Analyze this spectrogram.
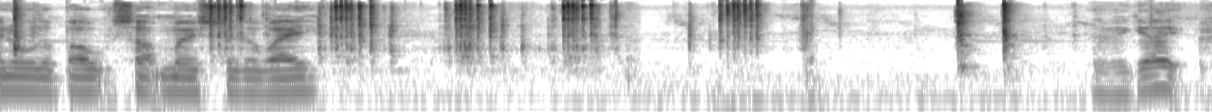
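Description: A ratchet wrench clicks sharply as a bolt is tightened.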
